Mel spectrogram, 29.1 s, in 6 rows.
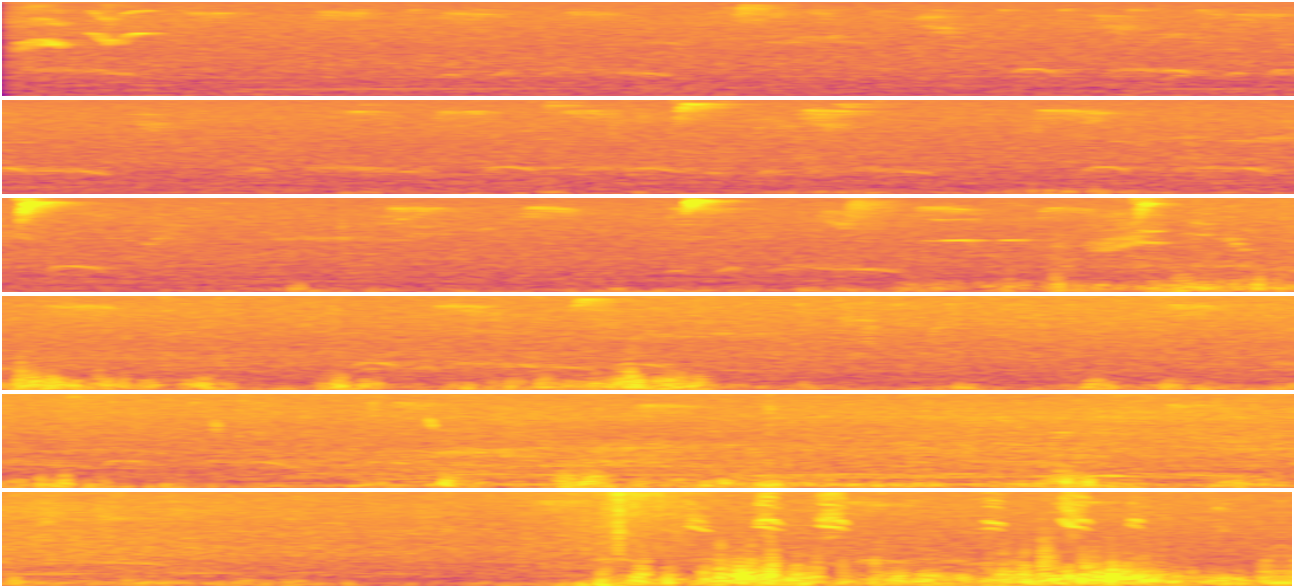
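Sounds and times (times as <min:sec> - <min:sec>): low rumble: 0:19.4 - 0:25.5.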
